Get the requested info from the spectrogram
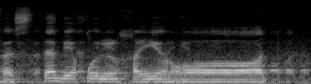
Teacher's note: قاف کو آپ ڈائریکٹ لام سے ملائیں گے۔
